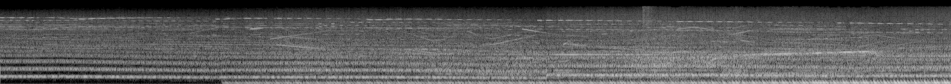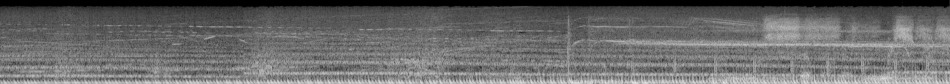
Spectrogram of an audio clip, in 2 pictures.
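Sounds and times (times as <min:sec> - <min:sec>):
synthesizer drones: 0:00.0 - 0:19.0
sweeping synth effects: 0:02.0 - 0:19.0
fast pulsing bass line: 0:02.2 - 0:19.0.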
